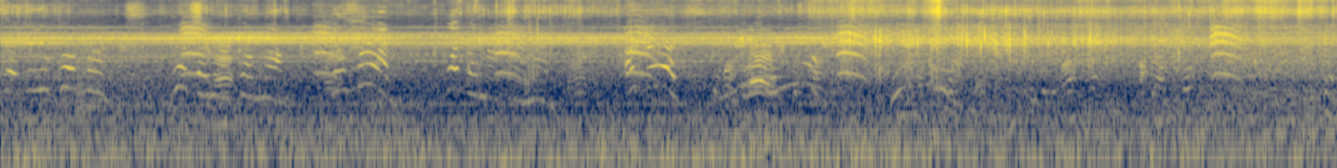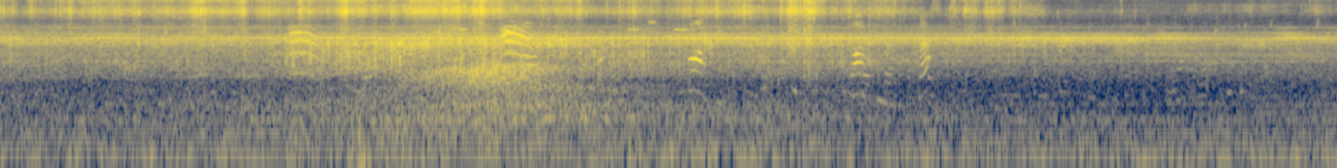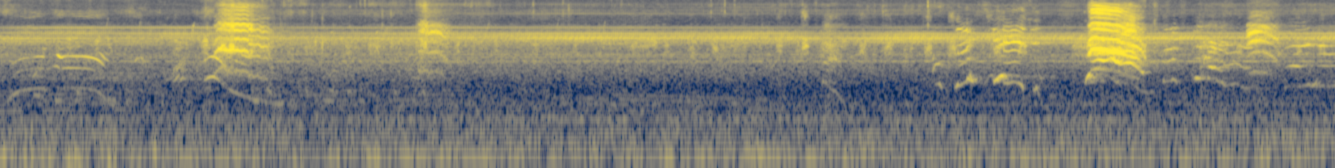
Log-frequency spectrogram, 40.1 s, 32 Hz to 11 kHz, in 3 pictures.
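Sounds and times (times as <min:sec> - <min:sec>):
frog croak: 0:00.0 - 0:39.8
bird calling: 0:00.0 - 0:40.0
wind rumble on microphones: 0:02.8 - 0:24.1.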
